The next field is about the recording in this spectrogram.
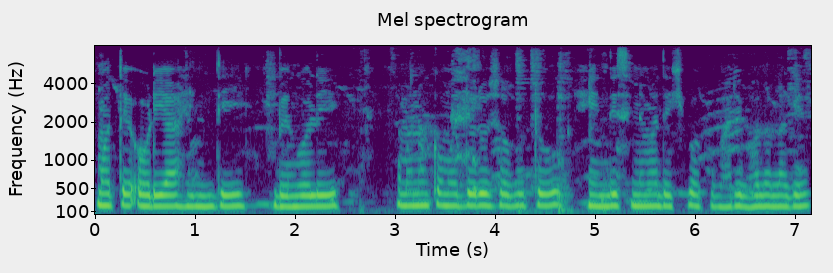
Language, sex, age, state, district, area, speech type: Odia, female, 18-30, Odisha, Malkangiri, urban, spontaneous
